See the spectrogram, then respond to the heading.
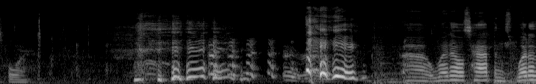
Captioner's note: group laughs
